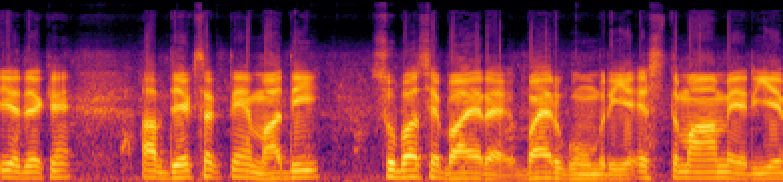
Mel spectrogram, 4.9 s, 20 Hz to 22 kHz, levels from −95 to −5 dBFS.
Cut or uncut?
uncut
